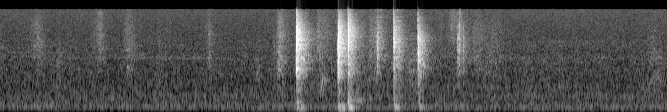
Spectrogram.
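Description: A brief flurry of about six sharp clicks and knocks over a second and a half, the first the loudest.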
